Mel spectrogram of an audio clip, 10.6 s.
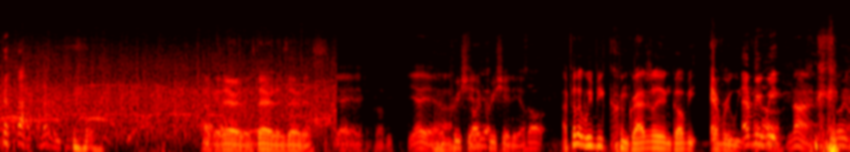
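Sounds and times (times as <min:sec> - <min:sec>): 
speech: 0:00.0 - 0:01.4, 0:02.5 - 0:10.6
laughter: 0:00.0 - 0:01.6, 0:09.9 - 0:10.6
round of applause: 0:00.0 - 0:04.2.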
